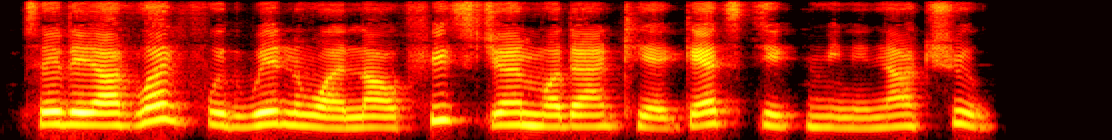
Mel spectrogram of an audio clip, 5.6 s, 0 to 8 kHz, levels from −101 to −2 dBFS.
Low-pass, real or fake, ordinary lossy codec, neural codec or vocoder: none; fake; none; codec, 16 kHz, 0.5 kbps, FunCodec, trained on LibriTTS, 25 frames a second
